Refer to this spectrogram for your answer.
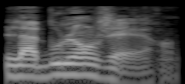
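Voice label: "La boulangère", French; نانوا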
